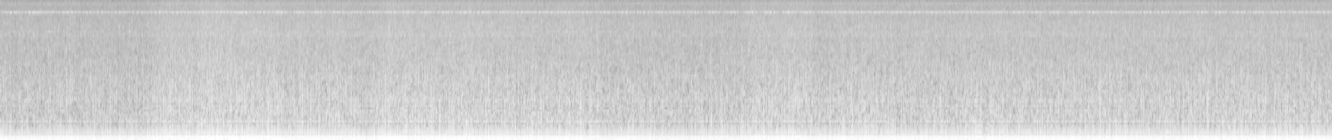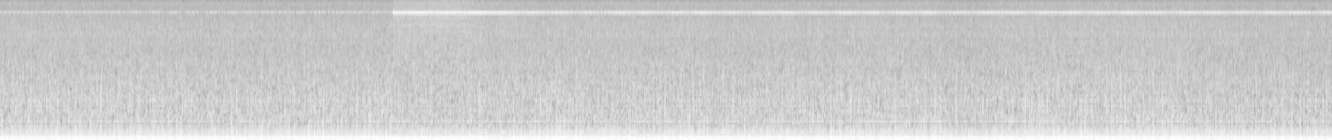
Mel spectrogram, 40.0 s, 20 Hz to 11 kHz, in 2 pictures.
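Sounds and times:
electrical mains hum: 0.0s - 39.9s
thin high-pitched whine: 25.8s - 28.8s.

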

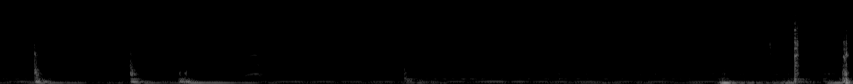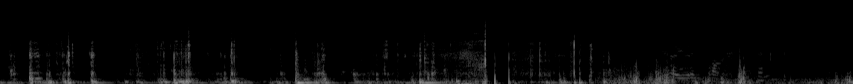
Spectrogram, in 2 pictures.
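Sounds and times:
knocks and thumps against hull: 0.3s - 2.4s, 7.2s - 15.2s.

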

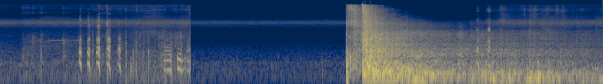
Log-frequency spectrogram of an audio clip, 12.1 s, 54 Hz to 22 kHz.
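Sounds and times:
sharp crack: 7.0s - 11.6s
explosion blast rumbling: 7.0s - 12.0s.

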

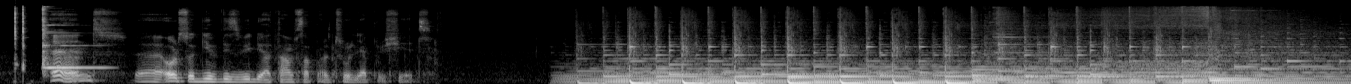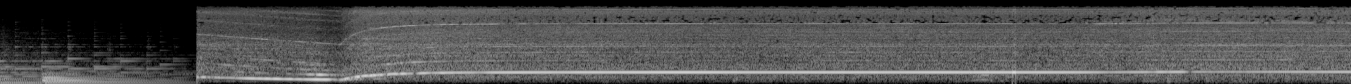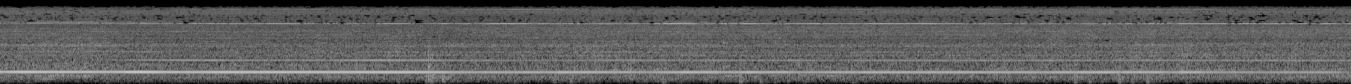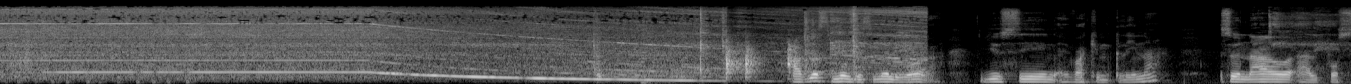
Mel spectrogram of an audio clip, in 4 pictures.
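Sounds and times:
vacuum cleaner motor whine: 15.5s - 49.8s
vacuum sucking water: 21.4s - 49.8s.

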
